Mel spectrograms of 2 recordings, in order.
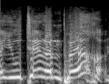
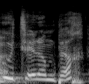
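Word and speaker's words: Ute Lemper: Alors je prononce très mal. – Ah oui, sûrement. – Là, il faut prononcer à l'allemande. – Alors je ne sais pas, Jutta Lemper.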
